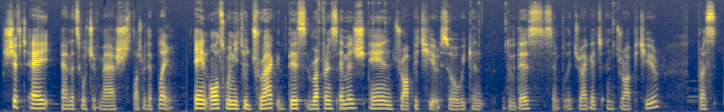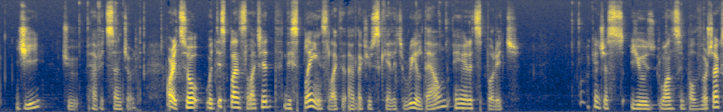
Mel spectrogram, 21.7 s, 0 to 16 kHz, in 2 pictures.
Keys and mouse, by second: 0.3 shift+a, 10.2 g, 13.0 shift+middle drag, 14.1 Tab, 16.8 s, 17.8 g, 20.8 shift+middle click.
